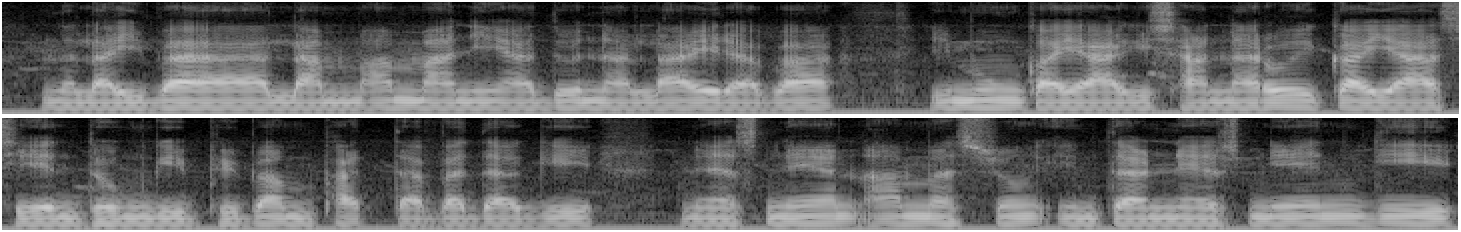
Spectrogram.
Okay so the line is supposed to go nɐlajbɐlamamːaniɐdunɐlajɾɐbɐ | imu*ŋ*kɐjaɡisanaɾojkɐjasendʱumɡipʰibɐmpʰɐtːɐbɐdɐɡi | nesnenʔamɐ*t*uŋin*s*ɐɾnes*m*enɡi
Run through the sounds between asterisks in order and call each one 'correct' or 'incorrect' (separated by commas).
correct, incorrect, incorrect, incorrect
